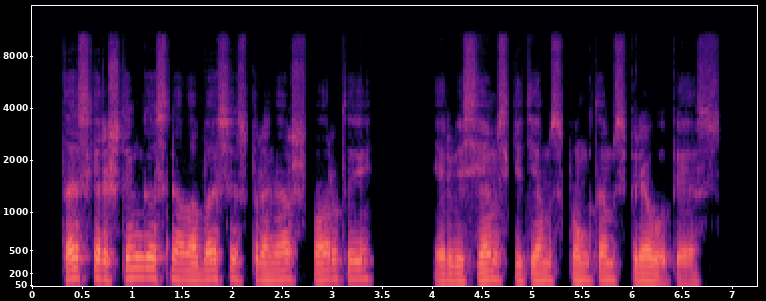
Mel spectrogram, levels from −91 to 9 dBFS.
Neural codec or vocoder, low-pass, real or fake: none; 10.8 kHz; real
